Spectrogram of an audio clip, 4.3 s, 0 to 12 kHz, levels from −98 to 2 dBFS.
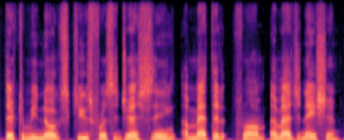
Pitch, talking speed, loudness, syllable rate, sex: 150 Hz, 155 wpm, -19 LUFS, 5.3 syllables/s, female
